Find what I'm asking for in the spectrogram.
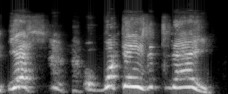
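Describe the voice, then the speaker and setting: An actor playing an emotional, repentant old male miser in an amateur radio play, with theatrical, halting exclamations. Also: extremely high pitch, animated, exaggerated voice. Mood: giddy joy. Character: repentant old male miser, desperate then giddily joyful. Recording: home video-call audio.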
